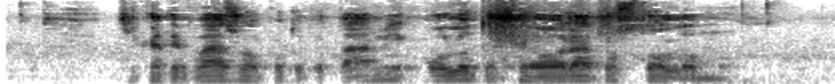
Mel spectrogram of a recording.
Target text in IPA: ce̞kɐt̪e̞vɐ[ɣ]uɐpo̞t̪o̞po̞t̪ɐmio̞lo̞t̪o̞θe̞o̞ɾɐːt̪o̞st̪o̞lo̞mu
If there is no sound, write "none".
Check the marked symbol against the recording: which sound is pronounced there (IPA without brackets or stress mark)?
z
